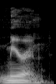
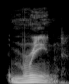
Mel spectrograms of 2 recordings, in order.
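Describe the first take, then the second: First: The name sounds like 'Mirren', rhyming with 'mirror'. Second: The name sounds like the word 'marine'. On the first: The speaker calls it wrong. "everyone pronounces it Mirren" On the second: The speaker calls it right. "You said her name right. ... That's how you say it"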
